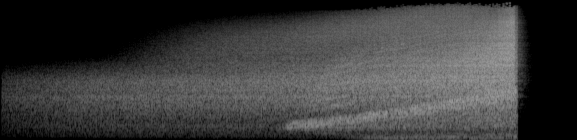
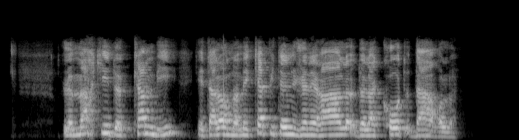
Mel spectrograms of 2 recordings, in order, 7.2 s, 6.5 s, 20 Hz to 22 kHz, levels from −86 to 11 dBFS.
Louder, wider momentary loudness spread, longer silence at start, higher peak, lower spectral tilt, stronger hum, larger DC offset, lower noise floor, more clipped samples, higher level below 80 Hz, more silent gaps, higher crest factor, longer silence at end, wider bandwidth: second, -19 LUFS vs -15 LUFS; first, 25 LU vs 9 LU; about the same, 0.7 s vs 0.8 s; about the same, -2 dBFS vs -2 dBFS; second, 3 dB/octave vs -5.5 dB/octave; neither; neither; about the same, -52 dBFS vs -49 dBFS; neither; second, -68 dBFS vs -56 dBFS; neither; first, 22 dB vs 14 dB; about the same, 0.7 s vs 0.8 s; first, over 20 kHz vs 7.4 kHz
